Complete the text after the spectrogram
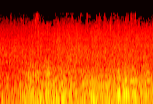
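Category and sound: nature, rain falling with thunder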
